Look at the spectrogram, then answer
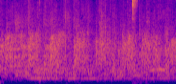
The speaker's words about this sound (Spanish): si la gente supiera que fue que me equivoqué de sample. un aplauso, un aplauso. Ahora sí.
